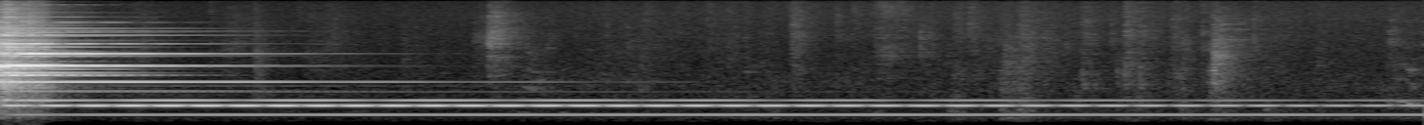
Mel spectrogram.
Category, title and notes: Instrument samples > Percussion
Orthodox bell. Recorded on the phone.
